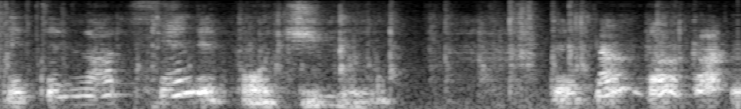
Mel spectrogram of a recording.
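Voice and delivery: high, soft apology to her dog. Real, not acted. Telling her dog no treats.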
